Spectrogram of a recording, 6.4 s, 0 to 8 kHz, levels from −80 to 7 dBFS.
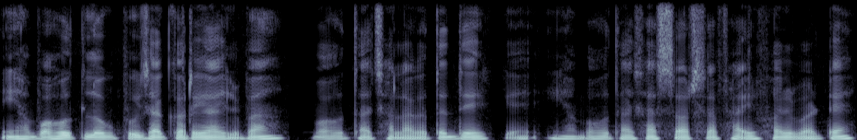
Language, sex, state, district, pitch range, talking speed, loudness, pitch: Bhojpuri, male, Bihar, Muzaffarpur, 105-115 Hz, 170 wpm, -18 LUFS, 105 Hz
